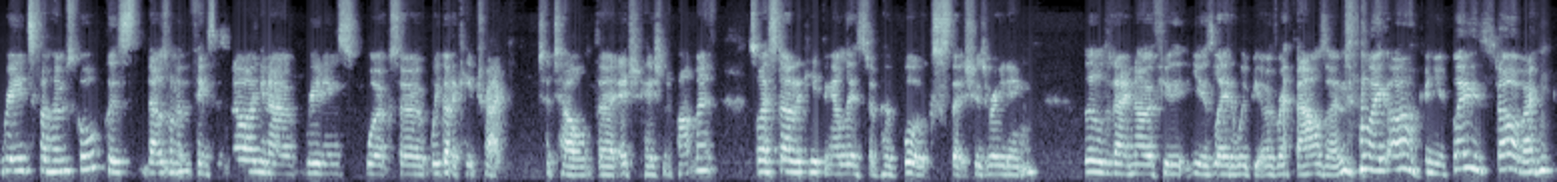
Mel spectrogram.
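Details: Adult woman speaking; normal speech.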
